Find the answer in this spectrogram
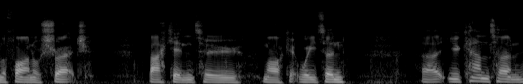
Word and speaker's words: Market Weighton: So, it is called Market Wheaton for those of you who are reading it. Wait on. It's um it's pronounced differently up north.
